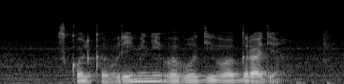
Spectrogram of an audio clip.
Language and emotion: Russian, neutral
